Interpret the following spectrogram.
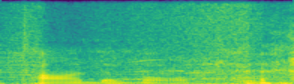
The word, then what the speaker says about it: Tondevold: 3-syllable name there, Tondevold.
